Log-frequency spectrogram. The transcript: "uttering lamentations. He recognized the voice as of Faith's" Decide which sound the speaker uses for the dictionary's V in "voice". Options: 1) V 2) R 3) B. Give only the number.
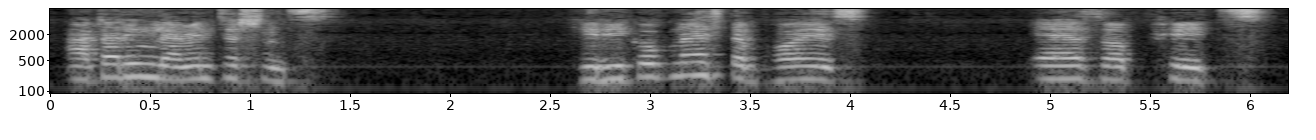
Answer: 3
